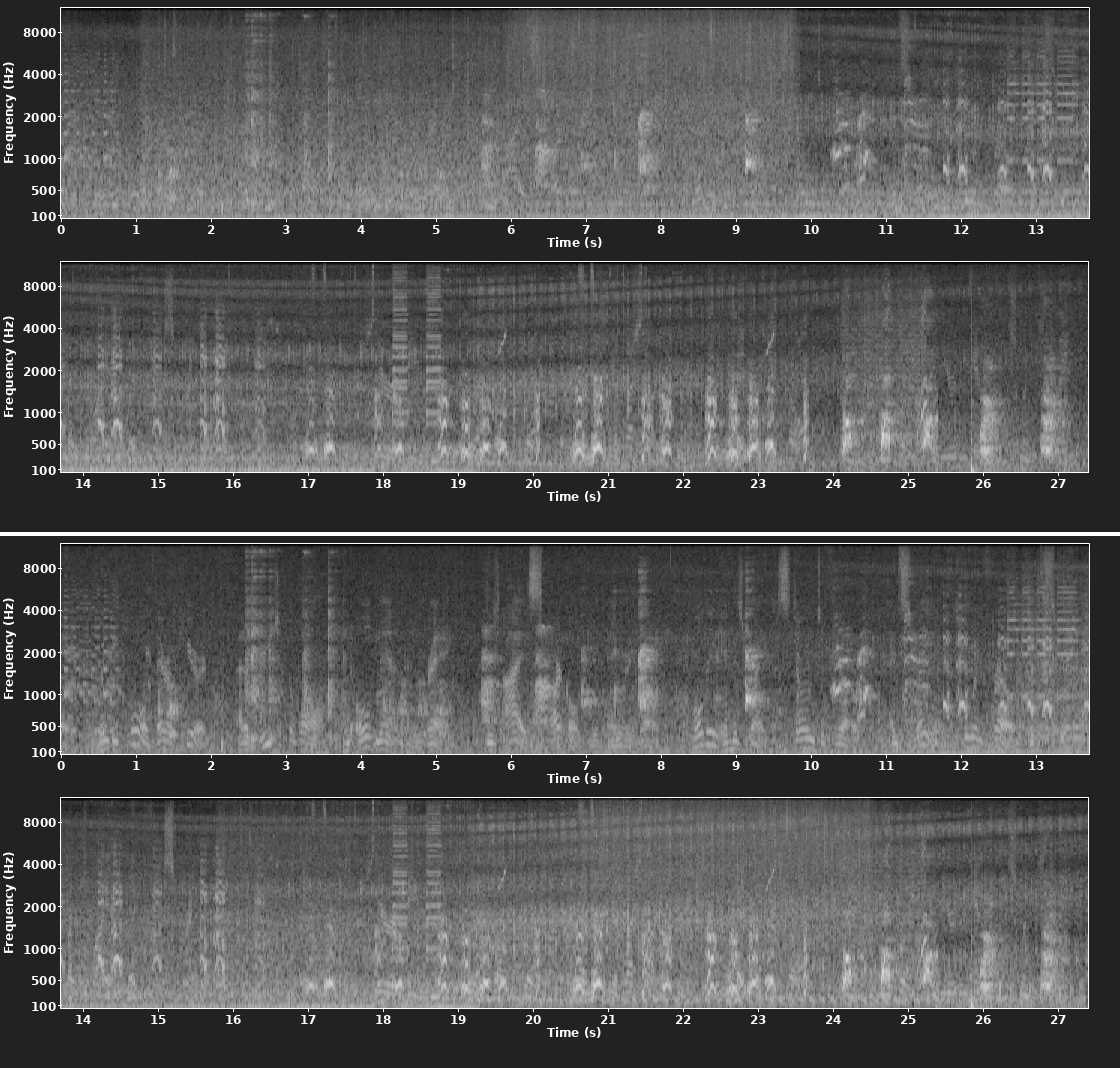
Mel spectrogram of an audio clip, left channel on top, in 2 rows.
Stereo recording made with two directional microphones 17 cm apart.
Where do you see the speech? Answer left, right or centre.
right.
